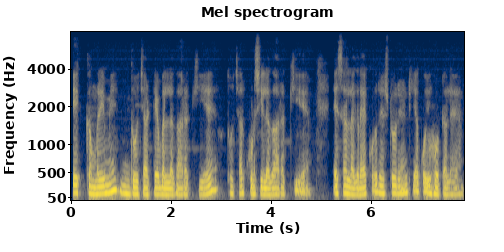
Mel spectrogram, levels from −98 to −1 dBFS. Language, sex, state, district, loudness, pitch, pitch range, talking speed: Hindi, male, Rajasthan, Bikaner, -11 LUFS, 115 Hz, 110-130 Hz, 190 wpm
